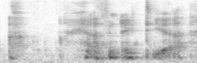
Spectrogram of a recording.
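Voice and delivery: quiet unvoiced whisper; hushed, whispered aside. Real, not acted. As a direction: whisper it like a secret idea. Hushed first take, then repeated aloud.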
